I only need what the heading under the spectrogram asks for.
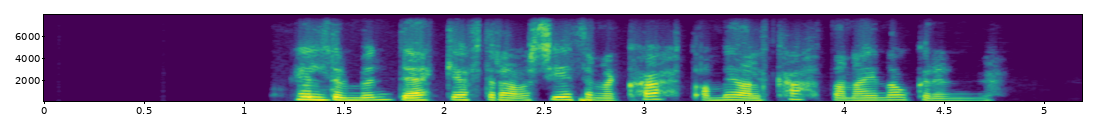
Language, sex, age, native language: Icelandic, female, 30-39, Icelandic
